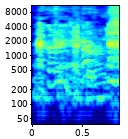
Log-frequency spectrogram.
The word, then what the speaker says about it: A Coruña: So basically we are here in Spain today in A Coruña. A Coruña. Am I saying it right? A Coruña, Okay, yeah.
